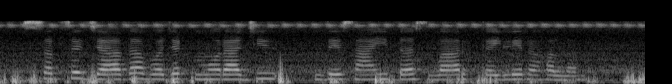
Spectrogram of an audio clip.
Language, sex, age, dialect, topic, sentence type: Bhojpuri, female, 18-24, Western, banking, statement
